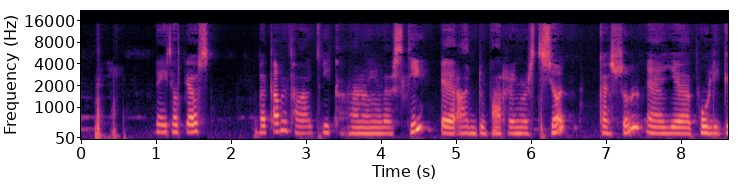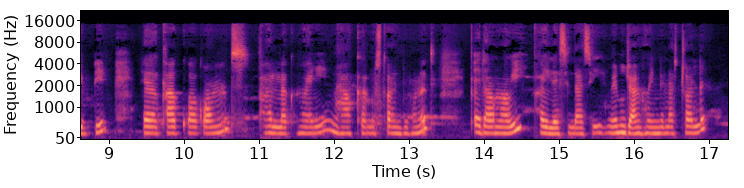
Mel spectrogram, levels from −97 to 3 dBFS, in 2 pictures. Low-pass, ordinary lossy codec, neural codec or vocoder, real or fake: 14.4 kHz; MP3, 64 kbps; codec, 32 kHz, 1.9 kbps, SNAC; fake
